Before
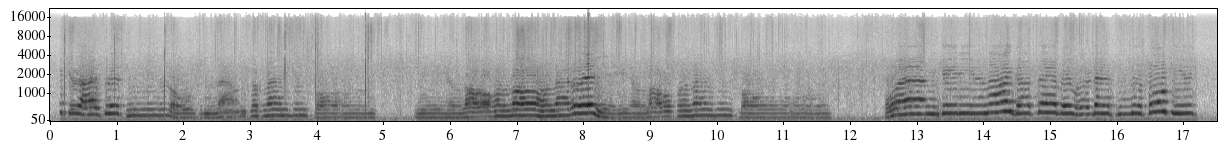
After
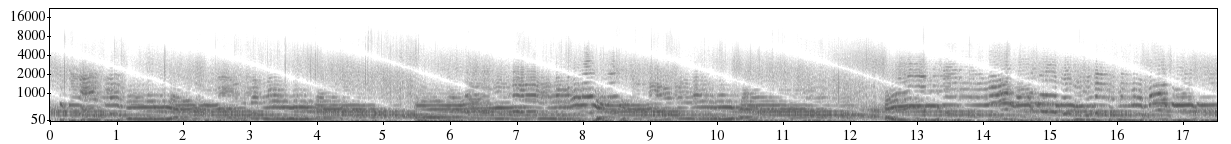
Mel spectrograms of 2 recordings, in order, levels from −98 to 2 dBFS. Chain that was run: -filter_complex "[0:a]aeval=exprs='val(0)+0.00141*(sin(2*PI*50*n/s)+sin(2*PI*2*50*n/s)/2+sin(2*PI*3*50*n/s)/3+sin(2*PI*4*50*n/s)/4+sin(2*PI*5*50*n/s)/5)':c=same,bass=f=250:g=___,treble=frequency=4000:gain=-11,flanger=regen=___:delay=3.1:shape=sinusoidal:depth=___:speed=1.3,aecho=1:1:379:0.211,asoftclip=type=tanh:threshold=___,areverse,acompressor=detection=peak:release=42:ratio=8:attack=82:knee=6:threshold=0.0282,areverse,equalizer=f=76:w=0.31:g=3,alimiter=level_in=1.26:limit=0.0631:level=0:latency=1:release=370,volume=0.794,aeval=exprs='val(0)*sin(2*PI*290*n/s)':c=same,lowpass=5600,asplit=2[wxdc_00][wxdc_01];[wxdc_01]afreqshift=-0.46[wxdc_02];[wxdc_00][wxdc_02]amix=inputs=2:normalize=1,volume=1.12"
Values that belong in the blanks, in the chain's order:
14, -28, 1.6, 0.188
